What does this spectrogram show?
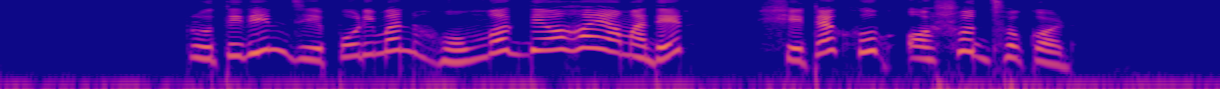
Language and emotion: Bengali, disgusted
